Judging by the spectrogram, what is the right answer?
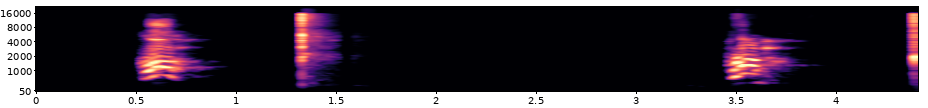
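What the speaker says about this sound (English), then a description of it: "When I say ha, you clap all together." A group claps all together on a cue in a quiet room. A single short vocal shout comes first, then one sharp, unified clap; the pattern repeats a few seconds later.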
